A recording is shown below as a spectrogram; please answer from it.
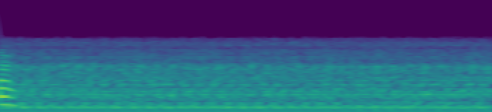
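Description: Tractor engine idling steadily.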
